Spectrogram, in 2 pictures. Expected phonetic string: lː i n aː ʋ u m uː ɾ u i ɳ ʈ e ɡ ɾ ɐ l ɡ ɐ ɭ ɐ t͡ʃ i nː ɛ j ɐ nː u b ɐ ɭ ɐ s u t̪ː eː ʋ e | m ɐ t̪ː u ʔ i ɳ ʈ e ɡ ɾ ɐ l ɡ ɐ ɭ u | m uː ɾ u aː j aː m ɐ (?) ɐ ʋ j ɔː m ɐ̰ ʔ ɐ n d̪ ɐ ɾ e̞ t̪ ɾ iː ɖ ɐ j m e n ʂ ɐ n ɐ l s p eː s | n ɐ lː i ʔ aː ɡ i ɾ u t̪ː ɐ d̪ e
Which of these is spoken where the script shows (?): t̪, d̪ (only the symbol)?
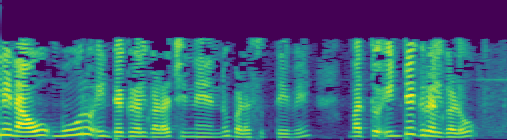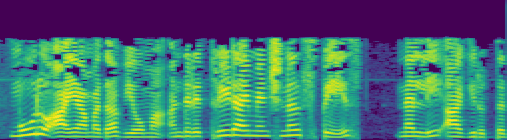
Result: d̪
